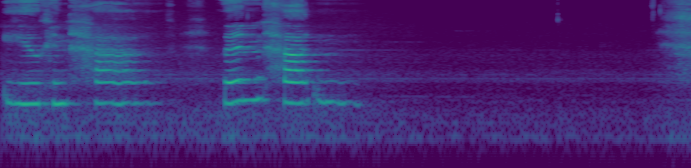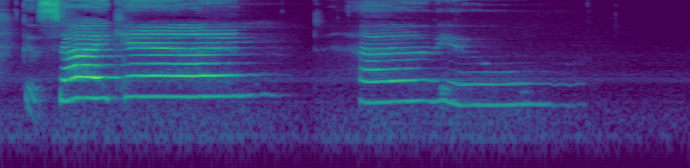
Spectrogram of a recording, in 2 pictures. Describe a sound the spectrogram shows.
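A young woman speaks with animation close to a microphone, in short bursts with pauses.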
